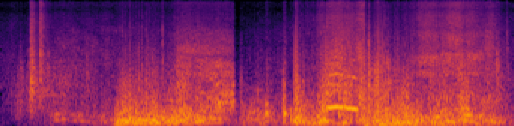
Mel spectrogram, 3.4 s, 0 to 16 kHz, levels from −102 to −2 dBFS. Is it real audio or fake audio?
real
